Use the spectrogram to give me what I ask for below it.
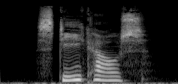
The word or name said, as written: steakhouse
